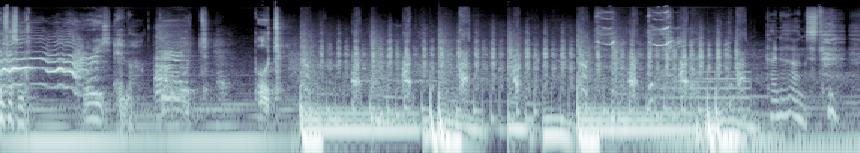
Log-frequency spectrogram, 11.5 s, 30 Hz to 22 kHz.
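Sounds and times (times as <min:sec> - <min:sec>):
speech: 0:00.0 - 0:00.5, 0:01.1 - 0:02.8, 0:10.3 - 0:11.4
person imitating a dog's panting as a theatrical act: 0:04.0 - 0:10.0.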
